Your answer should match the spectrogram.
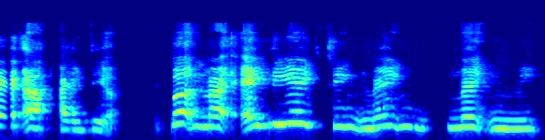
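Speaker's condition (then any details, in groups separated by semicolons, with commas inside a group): Cerebral palsy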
